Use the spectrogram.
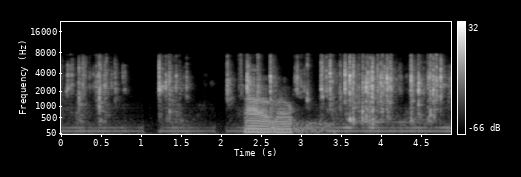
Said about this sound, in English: What are you typing over there?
